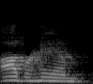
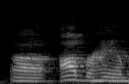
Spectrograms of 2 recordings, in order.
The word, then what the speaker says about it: Abraham: in the Hebrew, Avraham, Av with a V, not with a B. Bear was asking me, how come I pronounce Abraham with a V and not with a B?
